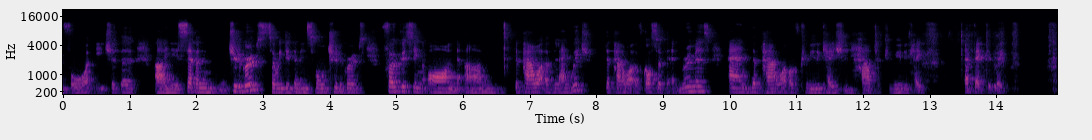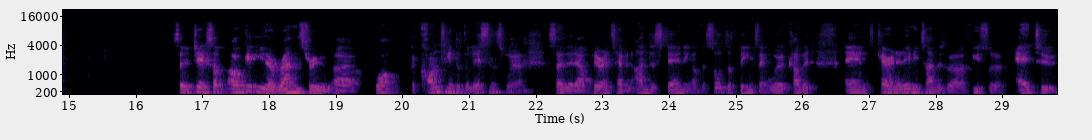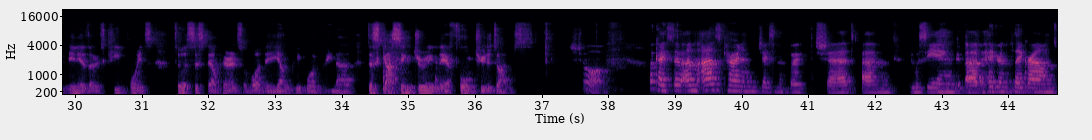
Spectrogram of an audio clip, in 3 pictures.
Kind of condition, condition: link, video call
